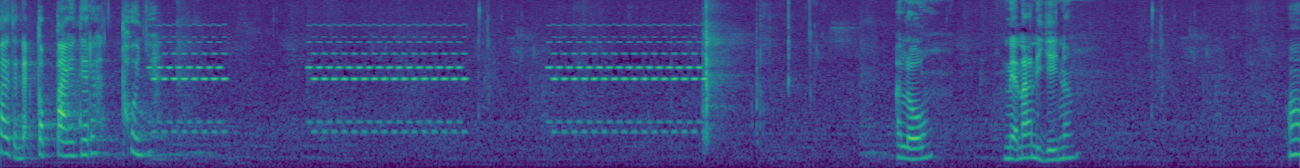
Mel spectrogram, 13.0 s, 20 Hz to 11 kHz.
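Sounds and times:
telephone ringing: 0:01.5 - 0:02.3, 0:03.0 - 0:04.8, 0:05.4 - 0:07.2.

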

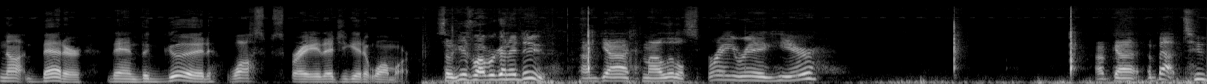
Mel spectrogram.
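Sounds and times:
sharp plastic clicks: 0:10.6 - 0:10.9.

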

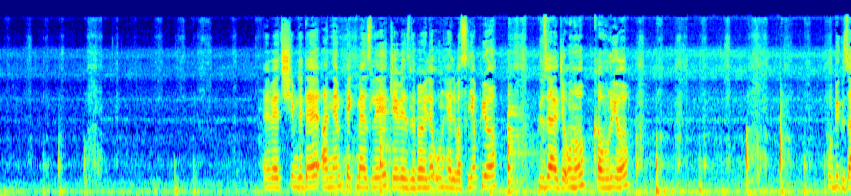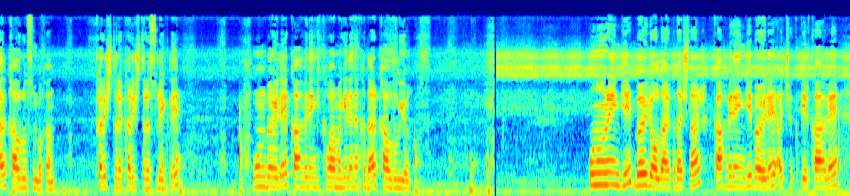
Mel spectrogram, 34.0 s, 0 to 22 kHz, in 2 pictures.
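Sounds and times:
wooden spoon scraping flour in pan: 0:00.0 - 0:08.5, 0:09.2 - 0:27.0
high-pitched hiss: 0:05.1 - 0:34.0.

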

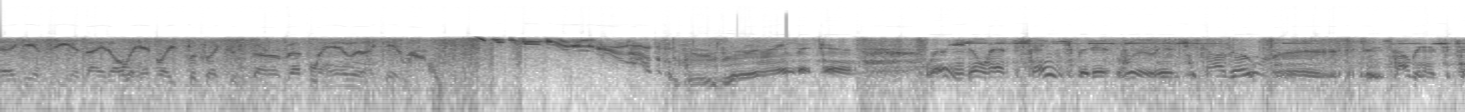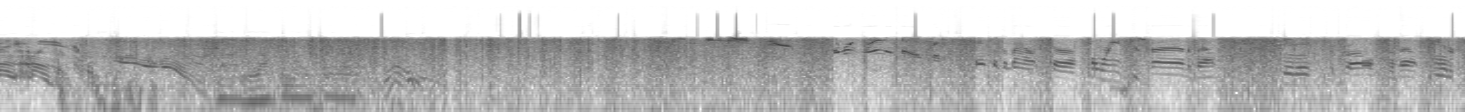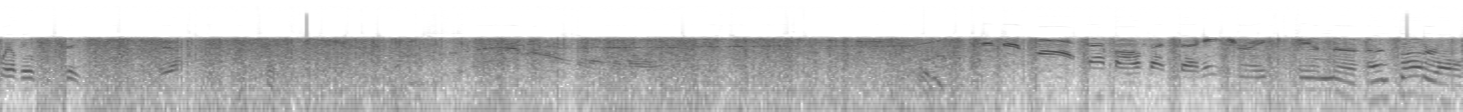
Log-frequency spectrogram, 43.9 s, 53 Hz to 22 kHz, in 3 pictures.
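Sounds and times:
distorted radio voices: 0:00.0 - 0:43.9
radio band hiss: 0:00.0 - 0:43.9
sliding radio whistles: 0:03.5 - 0:06.4, 0:21.3 - 0:23.2, 0:38.7 - 0:40.2.

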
